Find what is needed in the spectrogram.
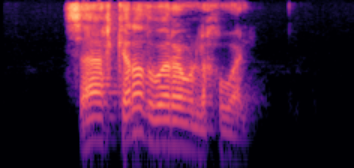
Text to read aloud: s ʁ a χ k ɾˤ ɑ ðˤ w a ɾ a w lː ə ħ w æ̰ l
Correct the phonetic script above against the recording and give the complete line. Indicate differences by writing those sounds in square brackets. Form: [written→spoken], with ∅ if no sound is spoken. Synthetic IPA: s [ʁ→ʕ] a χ k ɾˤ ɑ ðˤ w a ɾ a w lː ə [ħ→χ] w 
